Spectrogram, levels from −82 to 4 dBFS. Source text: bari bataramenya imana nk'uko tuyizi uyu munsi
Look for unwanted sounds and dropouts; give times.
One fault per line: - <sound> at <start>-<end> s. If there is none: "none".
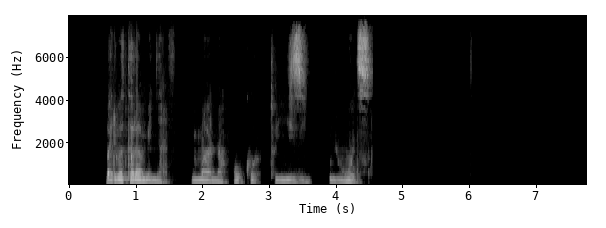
none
